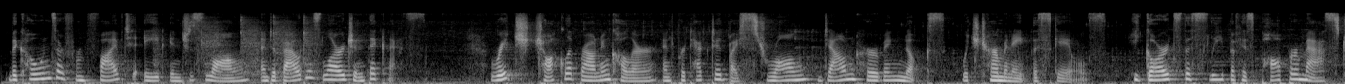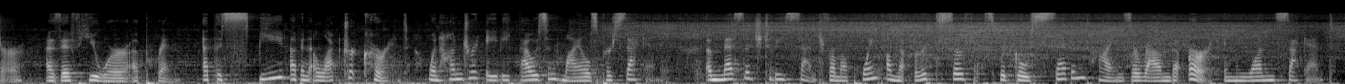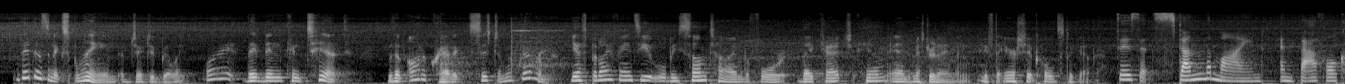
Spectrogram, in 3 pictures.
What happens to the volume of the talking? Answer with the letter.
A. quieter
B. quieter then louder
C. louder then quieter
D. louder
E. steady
E.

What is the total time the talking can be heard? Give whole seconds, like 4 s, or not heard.
40 s.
